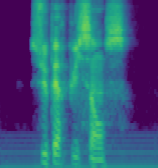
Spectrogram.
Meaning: superpower (sovereign state with dominant status on the globe and a very advanced military)
- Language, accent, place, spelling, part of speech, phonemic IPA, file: French, France, Lyon, superpuissance, noun, /sy.pɛʁ.pɥi.sɑ̃s/, LL-Q150 (fra)-superpuissance.wav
